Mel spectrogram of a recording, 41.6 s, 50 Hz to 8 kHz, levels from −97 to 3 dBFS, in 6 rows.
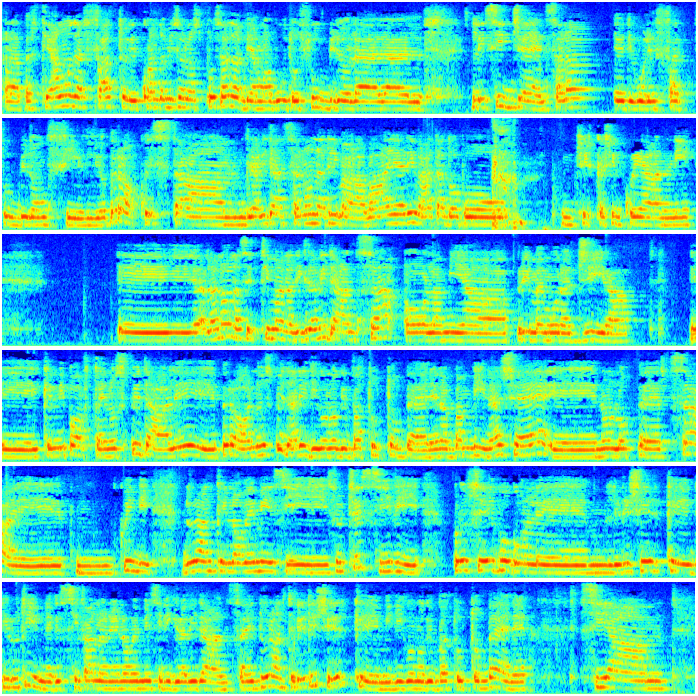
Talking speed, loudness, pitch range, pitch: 140 wpm, -20 LUFS, 195-260 Hz, 210 Hz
